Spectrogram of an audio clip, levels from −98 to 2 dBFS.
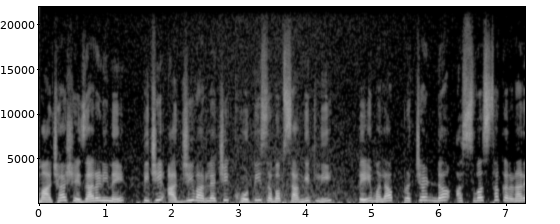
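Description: Overdone noise removal runs through the whole clip: a noise reducer set far too hard mutes any frequency band near its noise estimate, taking quiet speech detail too. Gaps fall to near silence with twinkling specks, and a spectrogram shows scattered isolated dots amid blank patches.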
